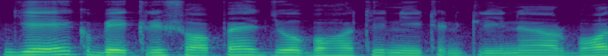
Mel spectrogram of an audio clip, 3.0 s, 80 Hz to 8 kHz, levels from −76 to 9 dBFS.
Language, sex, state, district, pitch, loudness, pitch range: Hindi, male, Delhi, New Delhi, 135 Hz, -18 LUFS, 125-140 Hz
